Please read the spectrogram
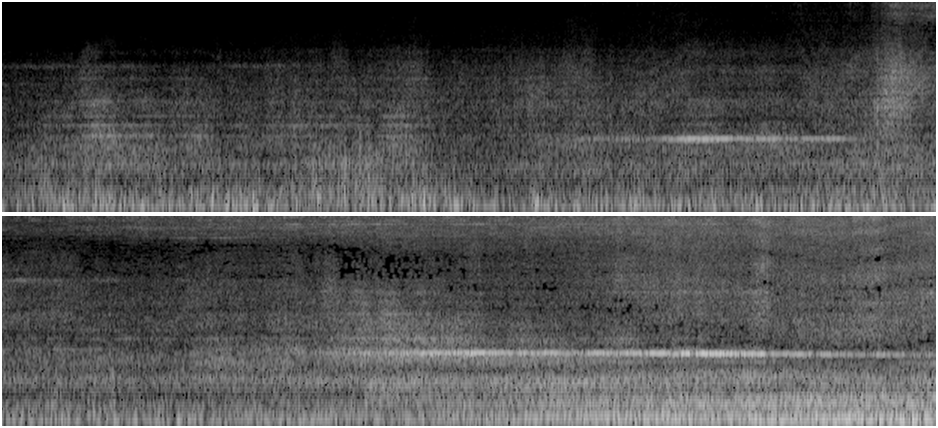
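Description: BNSF diesel freight locomotives working hard up the grade, their engine drone and a high steady whine growing louder as the units approach and pass close by. Wind buffets the microphone throughout.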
